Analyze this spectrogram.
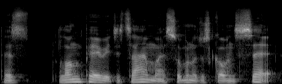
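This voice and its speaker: A man's voice: low-pitched, a little fast. A young man telling stories in a casual chat. He talks with lots of fillers and laughs often. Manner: animated, laughing storyteller with many fillers. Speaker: guest host.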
